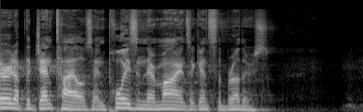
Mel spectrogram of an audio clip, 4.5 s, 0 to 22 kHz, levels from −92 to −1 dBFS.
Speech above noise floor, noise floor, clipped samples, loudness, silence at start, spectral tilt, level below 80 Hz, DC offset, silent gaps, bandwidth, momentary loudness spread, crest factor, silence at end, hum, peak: 43 dB; -71 dBFS; under 0.1%; -29 LUFS; 0 s; -4.5 dB/octave; -58 dBFS; under 0.1%; none; 15.5 kHz; 8 LU; 18 dB; 1.2 s; none; -10 dBFS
